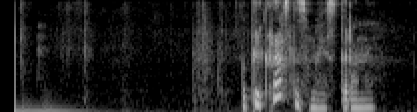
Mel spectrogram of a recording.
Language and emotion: Russian, positive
